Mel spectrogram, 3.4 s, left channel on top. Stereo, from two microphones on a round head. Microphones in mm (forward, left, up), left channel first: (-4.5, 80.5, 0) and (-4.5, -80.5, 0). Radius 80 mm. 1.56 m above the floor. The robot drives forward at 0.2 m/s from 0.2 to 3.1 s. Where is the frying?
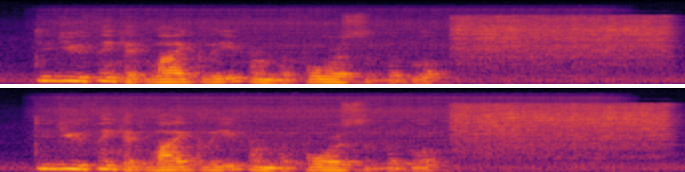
20° right (ahead or behind), 1.2 m; by 3.3 s 25° right (ahead or behind), 1.1 m.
